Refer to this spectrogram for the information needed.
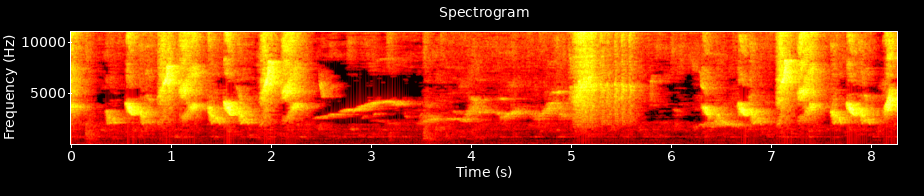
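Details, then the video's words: Active sooty-headed bulbul delivering fast, jumbled chirping phrases, with a smooth drawn-out whistle in the middle, a loud rasping burst, and then more rapid twittering notes. "Cungkok Gacor"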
